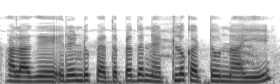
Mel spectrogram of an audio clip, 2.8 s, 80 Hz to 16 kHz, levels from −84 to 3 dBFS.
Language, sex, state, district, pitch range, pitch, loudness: Telugu, female, Telangana, Hyderabad, 205-235 Hz, 215 Hz, -15 LUFS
